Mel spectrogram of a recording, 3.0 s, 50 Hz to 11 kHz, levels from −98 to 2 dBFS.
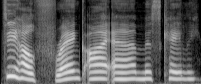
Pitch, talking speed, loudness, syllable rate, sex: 265 Hz, 140 wpm, -17 LUFS, 2.7 syllables/s, female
